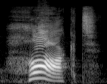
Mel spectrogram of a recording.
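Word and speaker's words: houghed: And David hawked, that's how that word's actually pronounced, believe it or not. English has some pretty weird spellings.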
